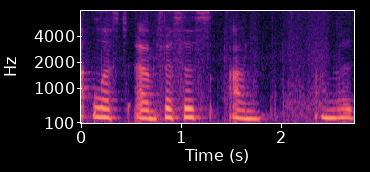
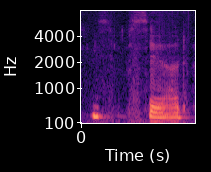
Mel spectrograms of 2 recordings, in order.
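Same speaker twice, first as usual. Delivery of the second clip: softer, whispered aw-so-sad; sympathetic whisper; 2 semitones higher, 8 dB quieter than usual. Real, not acted. Cooing at the sad character she drew, soft whisper. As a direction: coo it under your breath in pity.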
